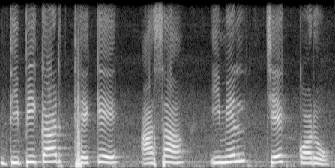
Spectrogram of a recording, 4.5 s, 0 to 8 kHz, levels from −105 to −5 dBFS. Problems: constant background noise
